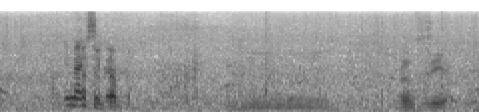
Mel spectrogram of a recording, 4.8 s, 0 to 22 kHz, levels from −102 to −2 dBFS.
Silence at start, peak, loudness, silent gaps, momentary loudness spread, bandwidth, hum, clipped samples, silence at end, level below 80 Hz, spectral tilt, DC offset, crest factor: 0 s; -12 dBFS; -33 LUFS; none; 15 LU; 14 kHz; none; under 0.1%; 0 s; -58 dBFS; -3.5 dB/octave; under 0.1%; 22 dB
